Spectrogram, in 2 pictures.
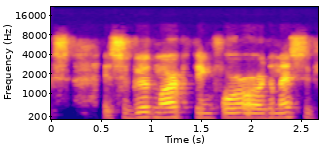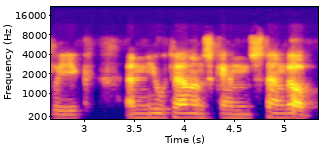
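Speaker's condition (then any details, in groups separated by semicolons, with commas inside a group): No condition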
